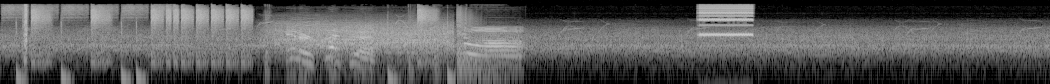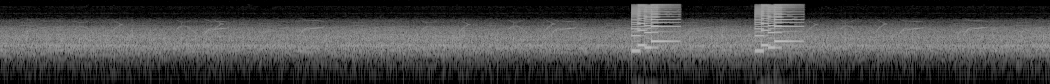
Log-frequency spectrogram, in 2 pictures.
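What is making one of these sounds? A video game stadium crowd murmurs steadily.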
